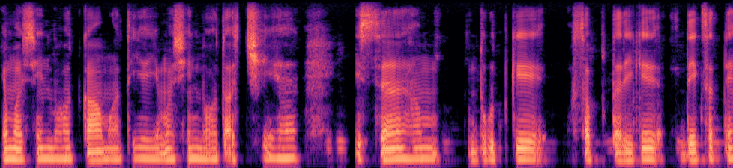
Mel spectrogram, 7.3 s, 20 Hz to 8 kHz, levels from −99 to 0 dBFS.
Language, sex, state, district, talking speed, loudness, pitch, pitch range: Hindi, male, Uttar Pradesh, Jyotiba Phule Nagar, 165 wpm, -20 LUFS, 130 Hz, 120-135 Hz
